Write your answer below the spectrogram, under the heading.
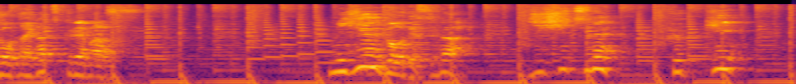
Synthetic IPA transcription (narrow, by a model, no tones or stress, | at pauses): o̞ːt̪aiɡat͡sɨ̥kɯ̟ɾe̞masɨ̥ | mʲiʑɨːb̪o̞ːd̪e̞sɨɡa | d͡ʑiɕːit͡sɨd̪e | ɸɯ̟kʲːi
